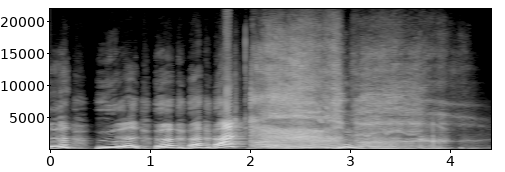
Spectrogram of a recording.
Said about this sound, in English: He sneezed so hard he blew the curtains back, and then he could see the witch just a little bit better, and he was sorry for that.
